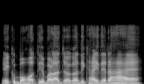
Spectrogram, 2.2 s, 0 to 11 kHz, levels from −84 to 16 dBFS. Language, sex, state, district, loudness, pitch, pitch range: Hindi, male, Jharkhand, Garhwa, -11 LUFS, 165 Hz, 155-180 Hz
